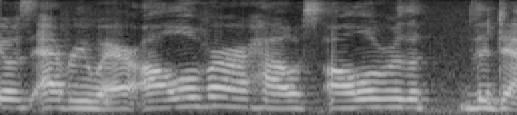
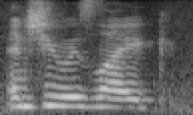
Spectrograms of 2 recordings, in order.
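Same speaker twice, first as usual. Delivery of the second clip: ordinary delivery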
